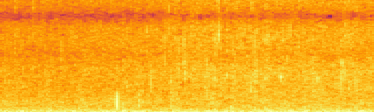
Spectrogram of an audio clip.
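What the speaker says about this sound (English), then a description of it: "It's now starting to pour hard with rain." Heavy rain pours steadily under a tree canopy during a November walk, a constant faint hiss of drops with no voices.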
